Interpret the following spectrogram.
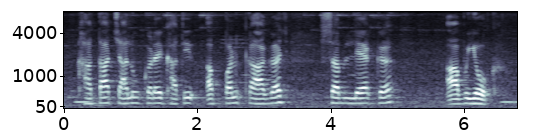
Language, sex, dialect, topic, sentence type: Maithili, male, Angika, banking, question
